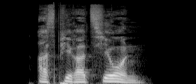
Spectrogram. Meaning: 1. aspiration (burst of air that follows the release of some consonants) 2. aspiration (ardent wish or desire)
- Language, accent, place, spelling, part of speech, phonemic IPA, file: German, Germany, Berlin, Aspiration, noun, /ˌaspiʁaˈtsi̯oːn/, De-Aspiration.ogg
